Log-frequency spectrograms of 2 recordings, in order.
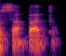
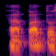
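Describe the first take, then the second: First: Zapato with an s sound, /sapato/; seseo zapato. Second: Zapato with a th sound, /θapato/; Castilian zapato. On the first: Teacher contrasting zapato with an s sound. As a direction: say zapato with a plain s. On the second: Teacher contrasting Zapato with a th sound. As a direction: say Zapato with the tongue between the teeth. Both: Shown as a demonstration.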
